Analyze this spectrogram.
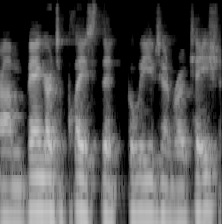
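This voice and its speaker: With an American accent, a man speaks in a somewhat breathy voice at a fairly low pitch with monotone, flat intonation. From United States. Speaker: finance executive. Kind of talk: podcast interview. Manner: frequent fillers and repetitions.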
